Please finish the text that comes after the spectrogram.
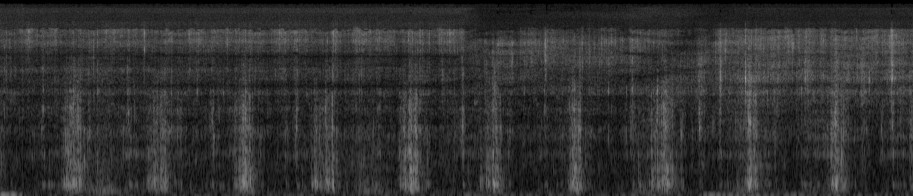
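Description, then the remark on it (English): A hook-lipped browsing animal chewing leaves and twigs makes a steady run of rhythmic, Pac-Man-like chomping pulses, about eleven of them at an even pace, each a short muffled burst over a soft constant background hiss. “And I actually don't know why, perhaps you know why, but when it chews, it makes this noise.”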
